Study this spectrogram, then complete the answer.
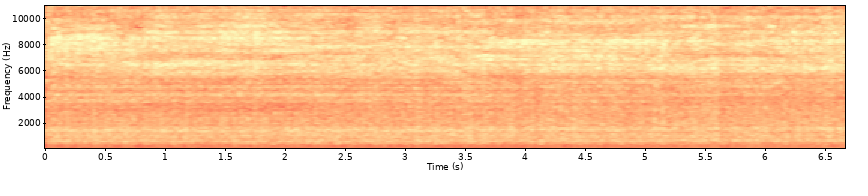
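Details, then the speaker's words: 1992 Geo Metro XFi with A/C added from a 1995 Metro (new compressor, condenser, dryer), testing compressor idle-control board: steady loud hiss over even idle when the idle-boost valve energizes, heard at the air cleaner; owner suspects leak, possibly just intake airflow. "i can even hear the hissing when that valve first turned on all the hissing almost sounds like a leak"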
